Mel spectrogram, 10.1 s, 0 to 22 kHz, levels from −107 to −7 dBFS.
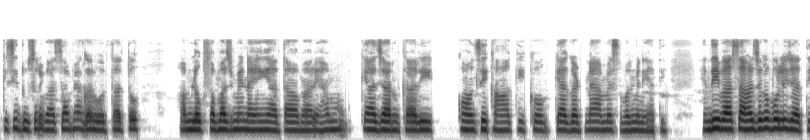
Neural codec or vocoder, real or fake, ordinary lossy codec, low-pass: none; real; none; none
